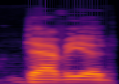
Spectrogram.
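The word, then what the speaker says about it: Daviau: So, like, Rob Davio did this, I'm pronouncing his last name, right? – Yep, you are.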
